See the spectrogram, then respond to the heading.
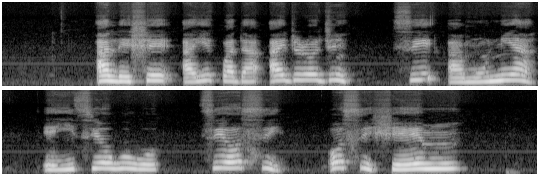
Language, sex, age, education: Yoruba, female, 30-45, tertiary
